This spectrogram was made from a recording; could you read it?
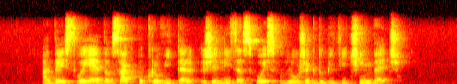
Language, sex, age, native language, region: Slovenian, female, 18-29, Slovenian, Central Slovenia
